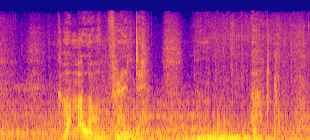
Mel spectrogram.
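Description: A body scrapes and thuds on a stone floor.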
